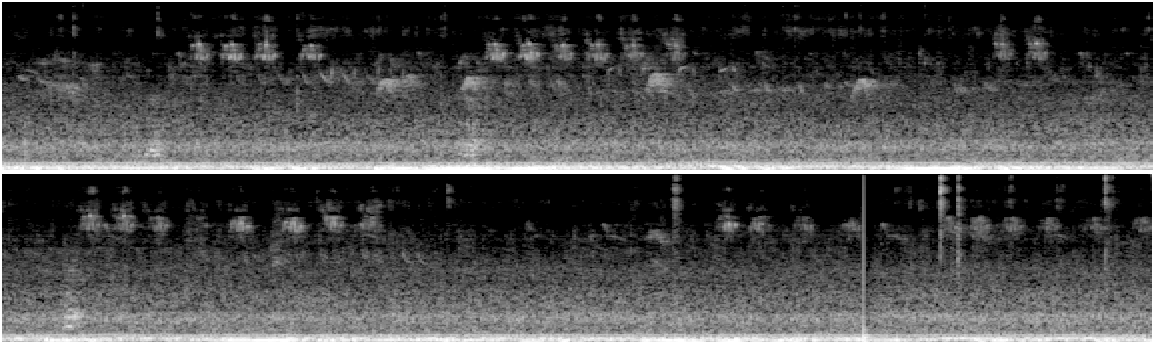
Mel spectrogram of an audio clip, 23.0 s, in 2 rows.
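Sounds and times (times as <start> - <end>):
small birds chirping: 0.0 - 23.0
steady low rumble: 0.0 - 23.0
light clicks: 20.8 - 21.8.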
